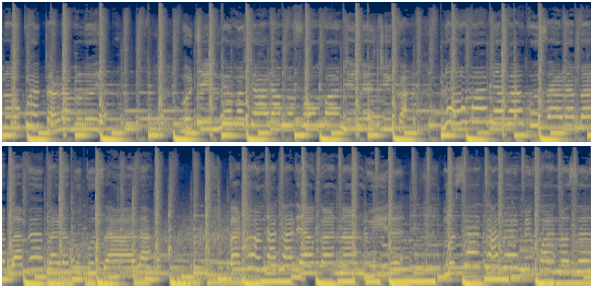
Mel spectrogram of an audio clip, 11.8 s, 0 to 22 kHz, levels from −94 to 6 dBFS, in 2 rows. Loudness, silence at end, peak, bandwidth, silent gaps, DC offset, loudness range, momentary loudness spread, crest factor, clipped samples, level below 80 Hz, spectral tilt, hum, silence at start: -11 LUFS; 0 s; 0 dBFS; over 20 kHz; none; under 0.1%; 1 LU; 2 LU; 10 dB; under 0.1%; -14 dBFS; -6 dB/octave; none; 0 s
